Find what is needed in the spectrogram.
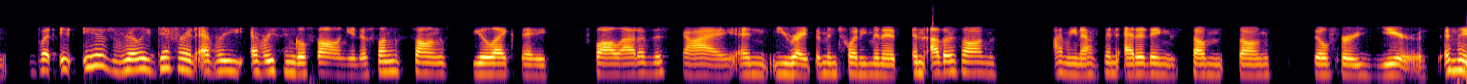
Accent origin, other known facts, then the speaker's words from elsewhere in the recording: Canada; So I'm Canadian, and I didn't have a visa the first time I came down to Nashville.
